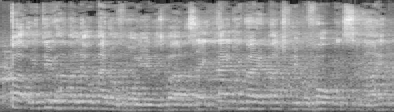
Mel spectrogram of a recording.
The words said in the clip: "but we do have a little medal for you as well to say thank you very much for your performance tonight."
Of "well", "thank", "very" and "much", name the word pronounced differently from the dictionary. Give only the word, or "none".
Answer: none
